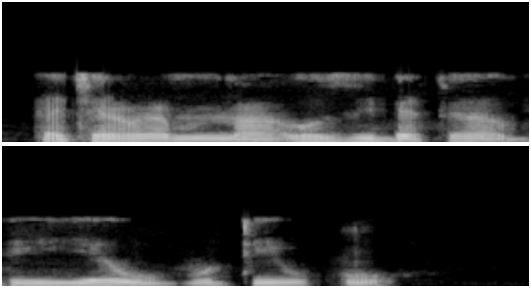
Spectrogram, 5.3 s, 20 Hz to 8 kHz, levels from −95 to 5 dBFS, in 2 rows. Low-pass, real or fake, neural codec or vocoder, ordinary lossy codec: 7.2 kHz; real; none; AAC, 16 kbps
